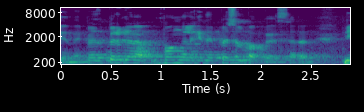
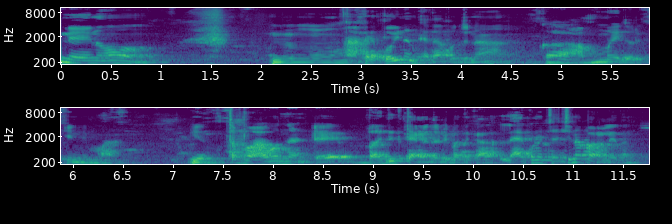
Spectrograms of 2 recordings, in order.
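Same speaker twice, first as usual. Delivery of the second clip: low-pitched, lightly acted lovesick confession; lovesick son; 6 semitones lower than usual. Son admits to his mother he found a girl, mildly lovesick. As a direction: confide it low, hesitating at the start.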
